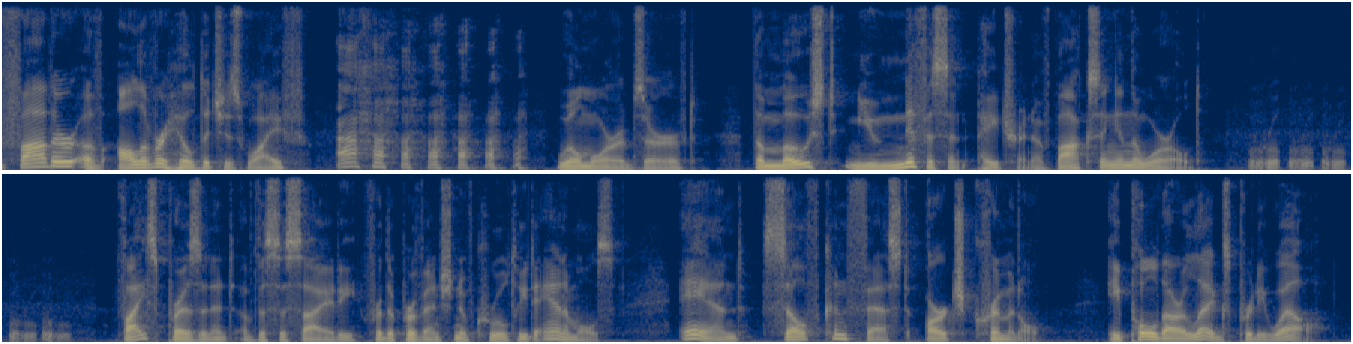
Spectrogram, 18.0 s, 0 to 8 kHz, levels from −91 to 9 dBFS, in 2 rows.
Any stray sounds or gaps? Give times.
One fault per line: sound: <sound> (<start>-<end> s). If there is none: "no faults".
sound: laugh (2.2-3.5 s)
sound: laugh (8.3-9.5 s)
